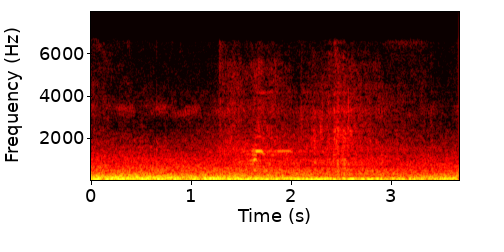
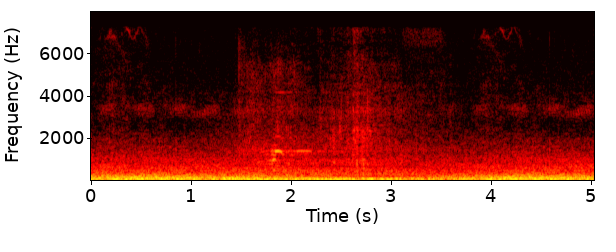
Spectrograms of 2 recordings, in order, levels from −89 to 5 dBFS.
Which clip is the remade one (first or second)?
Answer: first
